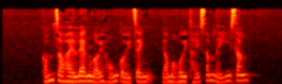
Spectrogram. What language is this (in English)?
Cantonese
